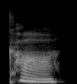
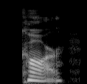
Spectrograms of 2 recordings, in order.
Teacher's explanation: In many accents of British English, the R sound is not pronounced after a vowel, A, E, I, O, U, especially at the end of a word. In most American accents, the R sound is pronounced. The British pronunciation, car.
